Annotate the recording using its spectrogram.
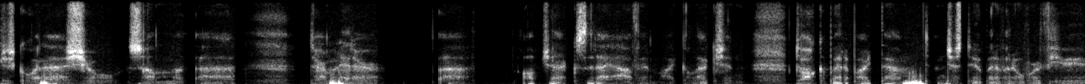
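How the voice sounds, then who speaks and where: The speaker whispers fairly slowly, with long pauses that come often. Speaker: toy collector YouTuber. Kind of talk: whispered ASMR show-and-tell. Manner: whispering; halting with fillers.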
